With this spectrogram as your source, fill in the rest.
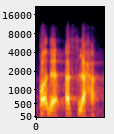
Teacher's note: طيب نأخذ مثالا على حرف القلقلة وسط الكلام، مثل قد أفلح المؤمنون، قد دال ساكنة حرف قلقلة بعدها همز قد أفلح، بعد أن ننطق هذه الدال فإن الفم يتهيأ على مخرج حرف الهمزة، لذلك تكون القلقلة أقل وضوحا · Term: القلقلة الصغرى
